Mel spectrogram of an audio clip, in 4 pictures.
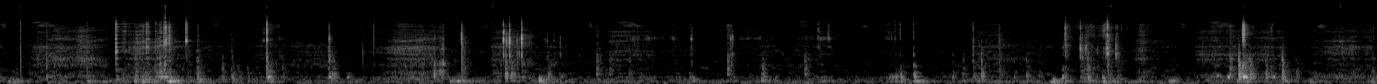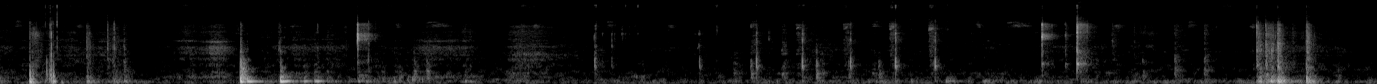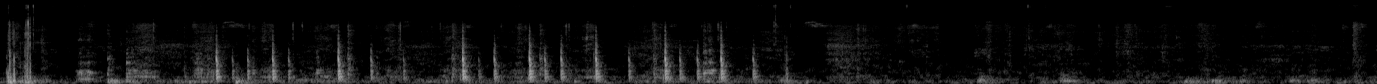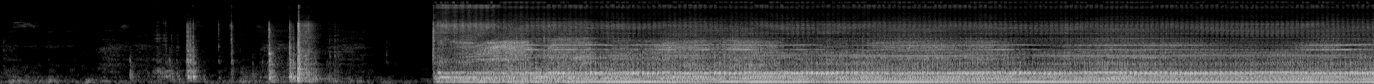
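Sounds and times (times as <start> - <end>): objects handled clicking and knocking: 0.2 - 11.4, 19.7 - 23.4.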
